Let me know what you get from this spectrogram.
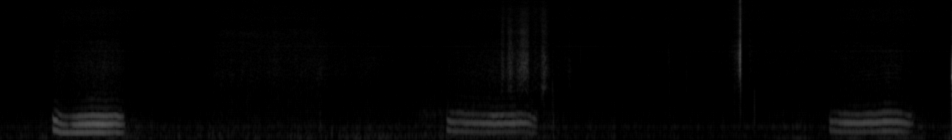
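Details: Siamese cat sleeping and snoring: three drawn-out, nasal, tonal snores with a steady low pitch, spaced about four seconds apart, with quiet breathing and faint clicks between them.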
